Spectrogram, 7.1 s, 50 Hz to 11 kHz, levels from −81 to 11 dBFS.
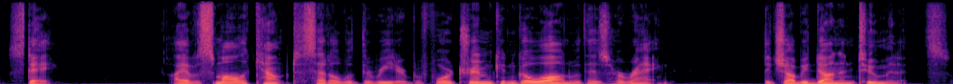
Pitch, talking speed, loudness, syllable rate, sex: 120 Hz, 200 wpm, -20 LUFS, 6.3 syllables/s, male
